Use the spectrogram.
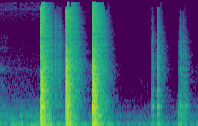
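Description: Three sharp, loud hammer strikes drive a hole punch through a notebook cover, each blow ringing briefly, followed by two softer taps.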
